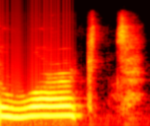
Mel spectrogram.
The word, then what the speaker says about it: worked: It's not T, but it's a K, but I worked. It's a D, but we pronounce it a T because it's K before it. Okay, so I worked.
